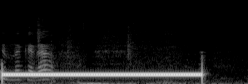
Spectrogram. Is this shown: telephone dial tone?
yes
